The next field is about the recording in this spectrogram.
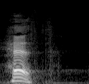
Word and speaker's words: Heth: It's actually pronounced heth, not teth, but heth.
